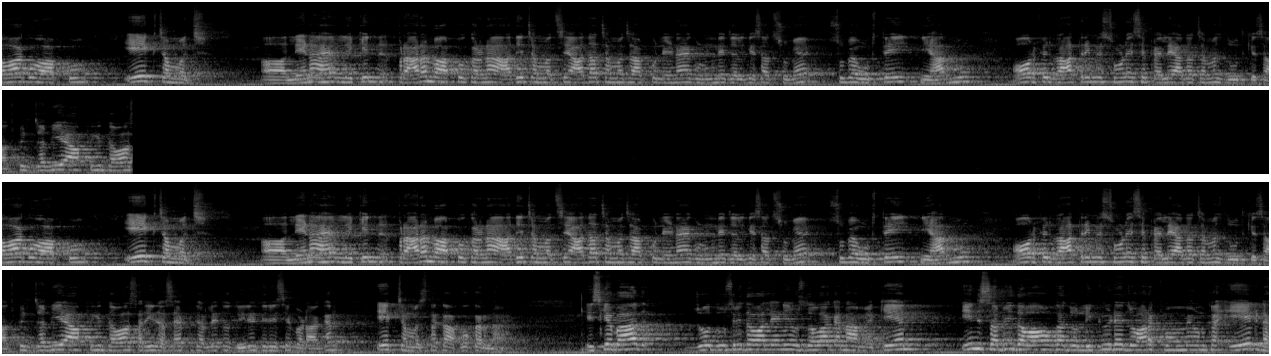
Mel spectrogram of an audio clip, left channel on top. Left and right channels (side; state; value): left; drops out; at 14.0 s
